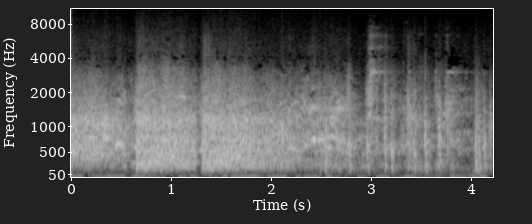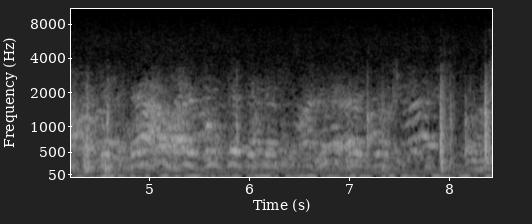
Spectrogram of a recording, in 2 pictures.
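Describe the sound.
Rifle gunfire in a western radio drama: loud booming blasts with a rolling rumble fill the opening seconds, then fade as men's voices talk.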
